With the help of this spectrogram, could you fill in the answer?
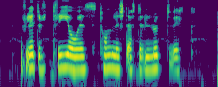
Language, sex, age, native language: Icelandic, male, 8, Icelandic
